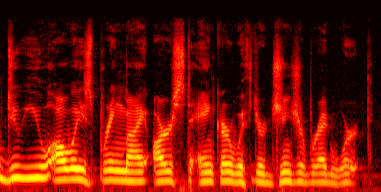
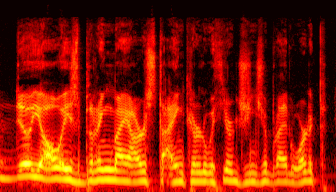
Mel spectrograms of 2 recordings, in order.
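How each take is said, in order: First: It is read in the speaker's ordinary voice. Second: It is read in a put-on character voice.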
